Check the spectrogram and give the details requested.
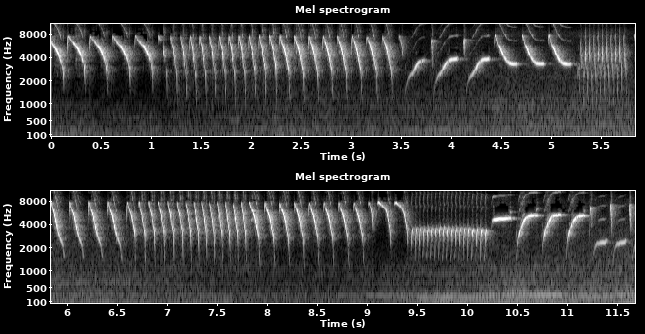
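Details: Training song of a Russian canary: long runs of rapid downward-sweeping notes, short rising whistles between them, a brief pause, then a lower buzzy roll and scattered sharp chirps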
